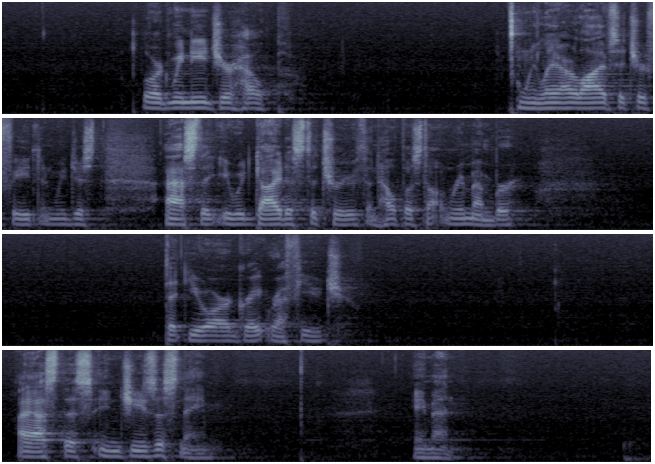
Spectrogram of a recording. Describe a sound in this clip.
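A middle-aged man speaks calmly through a microphone in a large room, with pauses between phrases.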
